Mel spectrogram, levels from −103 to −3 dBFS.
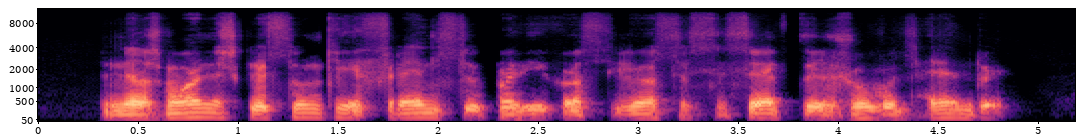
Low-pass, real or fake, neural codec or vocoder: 10.8 kHz; fake; codec, 32 kHz, 1.9 kbps, SNAC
